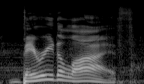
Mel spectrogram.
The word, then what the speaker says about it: Berried Alive: And it's spelled like buried, like Berried, like bury, like From accounting. not Barry from accounting, like Barry, like member berries, you know, South Park reference, but Like a smoothie.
